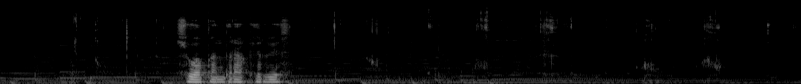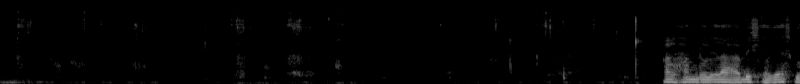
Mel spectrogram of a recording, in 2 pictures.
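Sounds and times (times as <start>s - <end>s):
wet mouth clicks: 0.6s - 1.8s, 12.4s - 14.6s
chewing crispy snacks: 0.6s - 14.6s.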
